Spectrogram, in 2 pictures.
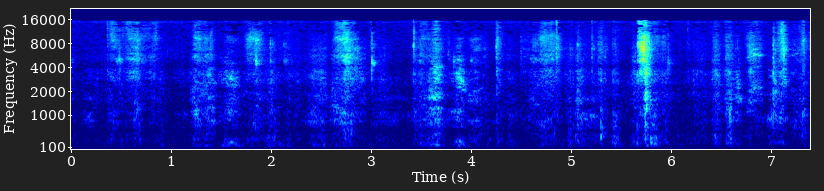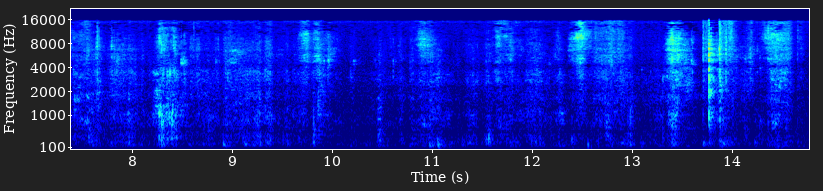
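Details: Boston Terrier named Cash Money, a pet dog playfully 'breakdancing' indoors; rapid breathy panting bursts come in irregular, noisy puffs throughout, with scuffling between them.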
